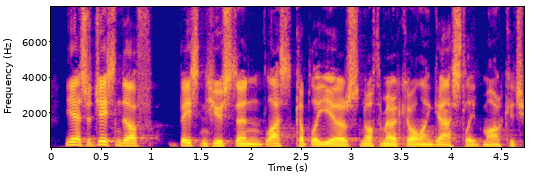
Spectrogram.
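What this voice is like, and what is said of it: Scottish accent. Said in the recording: “You have to point out you're Scottish, right? Because they can't hear it in your...”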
